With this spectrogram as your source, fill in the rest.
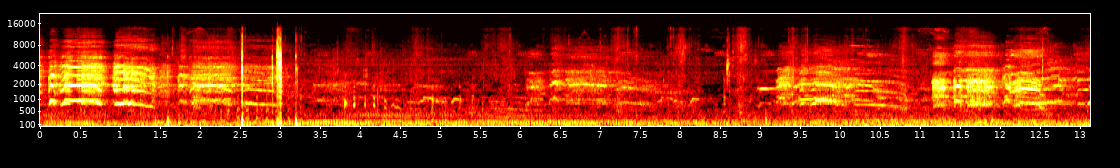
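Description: Roosters crow repeatedly among clucking chickens at a poultry farm, the long harmonic calls rising and falling in overlapping waves over a steady backdrop of flock noise, some birds near and others farther off.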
